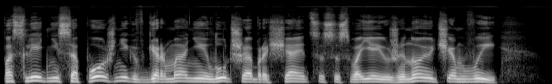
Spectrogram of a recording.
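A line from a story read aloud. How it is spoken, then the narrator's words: Shouting. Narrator (Russian): Она закричала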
